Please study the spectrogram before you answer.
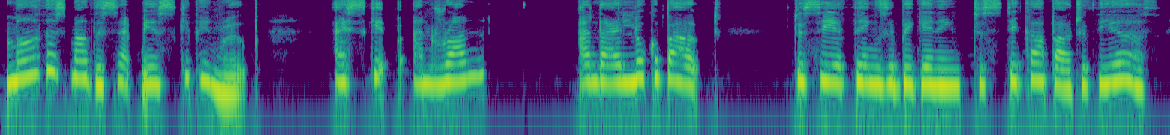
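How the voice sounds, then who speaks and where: A timid, eager little girl from a storybook, as a woman narrator puts her on. Her voice sits high and trembles, pleading and hesitant, in a very close, dry recording. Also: normal speed, dark tone, no room sound, lightly acted. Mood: earnest, nervous. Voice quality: tremulous, breathy when nervous.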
